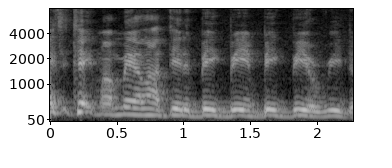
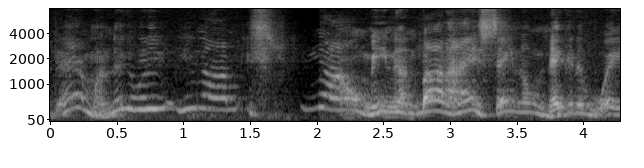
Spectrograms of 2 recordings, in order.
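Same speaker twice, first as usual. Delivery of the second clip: surprised excuse; 11 semitones higher, 5 dB quieter than usual. Retold or imitated. Explaining himself, surprised.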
